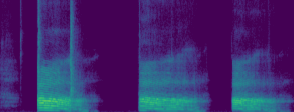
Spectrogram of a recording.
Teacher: the long vowel is twice as long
